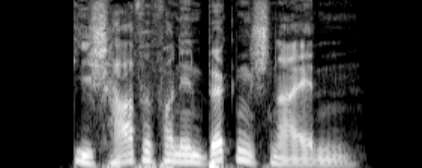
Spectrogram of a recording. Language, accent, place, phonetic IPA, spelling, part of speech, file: German, Germany, Berlin, [diː ˌʃaːfə fɔn deːn ˈbɶkən ʃaɪ̯dən], die Schafe von den Böcken scheiden, verb, De-die Schafe von den Böcken scheiden.ogg
- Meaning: to separate the sheep from the goats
